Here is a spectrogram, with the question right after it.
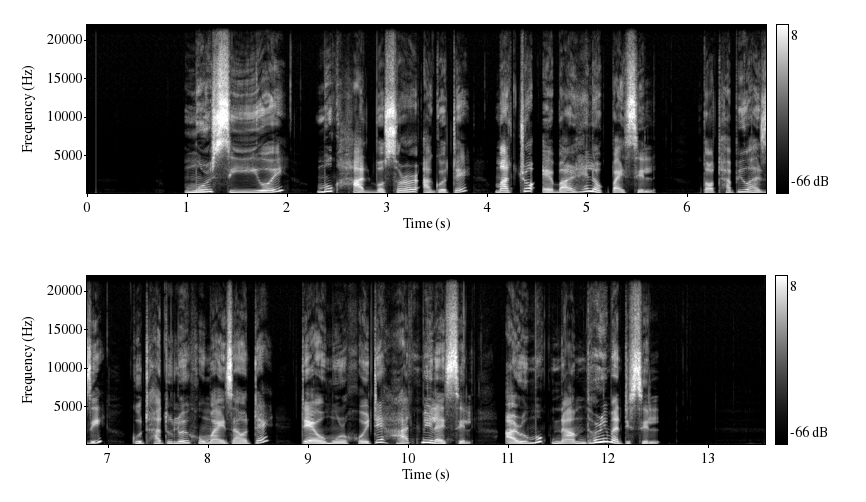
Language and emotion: Assamese, surprised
